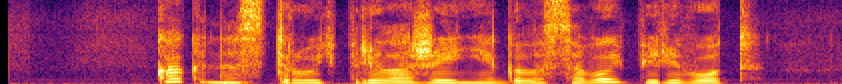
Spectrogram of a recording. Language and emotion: Russian, neutral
